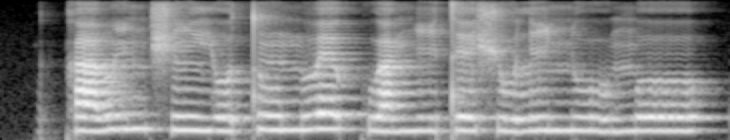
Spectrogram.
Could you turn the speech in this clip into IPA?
ka˨βĩ˦ŋ ʃĩ˨jo˨ tũ˨mβɛ˦ kʷa˨ŋi˨ te˦ʃu˨li˦ɲuː˦˨ ŋoː˦

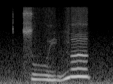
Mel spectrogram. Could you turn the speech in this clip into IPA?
t͡suː˨˩jŋɐ˥k̚

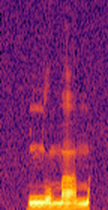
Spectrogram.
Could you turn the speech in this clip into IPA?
ɲo˨˩ma˧˩˨m

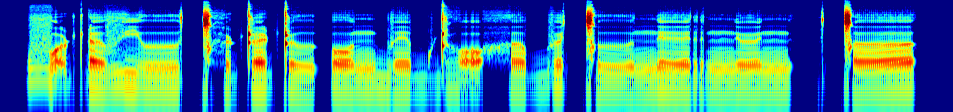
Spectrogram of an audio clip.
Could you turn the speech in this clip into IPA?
vɔ̰˥˨ʈɽɘ˨˩˦v jɯː˨˦ ǀʰʏ˨˦ʈɘ˥˨ʈɯ˨˩˦ʔo˨˦n be˨˦b ɖʱɔ̰˥˨hə˨˦ bʏ˥˨ǀɯː˨˩˦nɪː˨˦r nʏ˦˥n | ǀəː˨˦

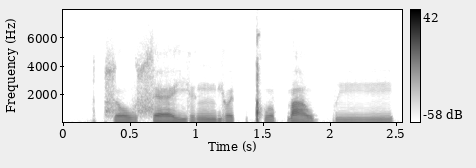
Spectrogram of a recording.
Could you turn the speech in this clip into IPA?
t͡so˨wsɛː˨jɪ˧ŋ jɵ˧t̚kʷʰɐ˨˥p̚aː˨˩w piː˨˧

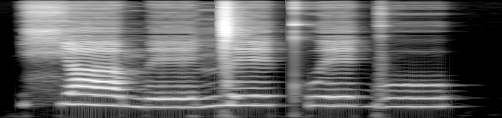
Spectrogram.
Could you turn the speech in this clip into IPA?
çaː˦˨ meː˨ŋ͡ǀeː˦kʷʰeː˦ ɡu˦

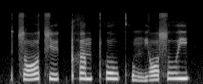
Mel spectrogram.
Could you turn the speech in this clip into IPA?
t͡sɔː˨˥t͡syː˨˥k̚ pʰɐ˥mpʰo˥w kʷʰɐ˨˩ŋjɔː˧suː˥j

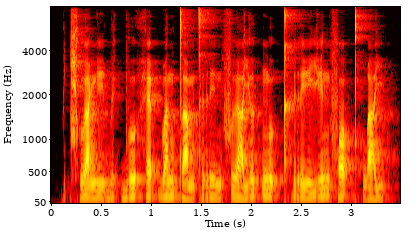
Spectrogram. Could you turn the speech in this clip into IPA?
t͡ɕʰu˩˦a̯ŋiː˨˩be˨˩k̚ buː˥˩hɛː˥˩p̚ba˥˩n ta˨˩mtri˨˩n fɯ˨˩a̯ jɯ˥˩k̚ŋu˦˥ʔ kʰriː˧ji˥˩nfɔ˦˥ʔ kʰwa˦˥j

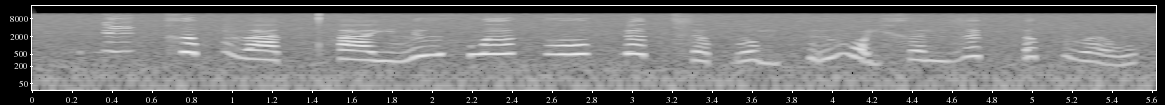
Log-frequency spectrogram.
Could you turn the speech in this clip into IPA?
ɗi˦˥k̚xə˦˥p̚ va˨˩t̚t̪ʰa˨˩j lɨ˧hwəː˦˥k̚ɣo˦˥k̚ɗə˦˥t̚ sə˨˩p̚ lo̰˧˨mhɨ̰˧˥ vɔ̰˧˨jxə˨˩nzə˦˥t̚ ʔə˦˥p̚ və˧˩˨w

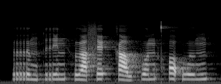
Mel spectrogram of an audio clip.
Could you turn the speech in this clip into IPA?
rɯ˨˩ŋ pri˧nhɯ˨˩a̯se˥˩ʔ ka˩˦wpo˦˥nkʰɔ˥˩ʔwɯ˦˥ŋ

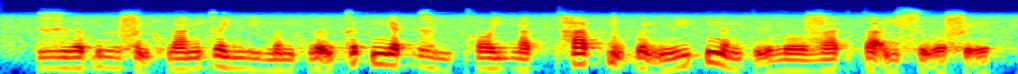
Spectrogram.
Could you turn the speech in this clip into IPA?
ɣɨ˨˦ə̯ɓṳ˨˩ə̯fə̰˧˨n hwa˨˦ŋkə˧jni̤˨˩ mə˧˩nhwə̰˧˥wkə˦˥t̚ ɲa˦˥k̚ɣə̤˨˩n t̪ʰɔ˧jŋa˨˩t̚ t̪ʰa˦˥k̚ɓṵ˧˨ɓə̰˧˨nɲi˦˥p̚ nə˧nt̪ɨ̰˧˥ lo˧ va˦˥k̚t̪a̰˧˥j sṵ˧˥ə̯fḛ˧˥

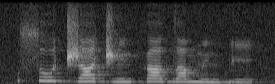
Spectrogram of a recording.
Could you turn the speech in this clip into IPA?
so˦d͡ʒa˧d͡ʒĩ˨ka˧ da˧mĩ˨ɡ͡bi˨

